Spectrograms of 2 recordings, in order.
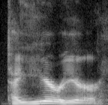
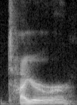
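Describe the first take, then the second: First: The name is said like 'tyur'. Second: The name is said like 'tire'. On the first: The speaker calls it wrong. "I messed that up" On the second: The speaker calls it right. "Pronounce tire like tires on a car"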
